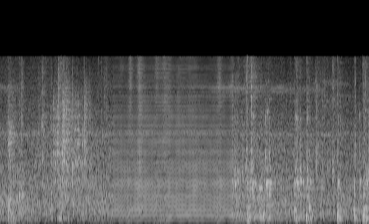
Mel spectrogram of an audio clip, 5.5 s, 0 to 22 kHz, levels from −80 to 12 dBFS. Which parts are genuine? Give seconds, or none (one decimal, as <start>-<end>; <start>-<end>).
0.0-1.7; 3.5-5.5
